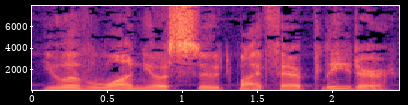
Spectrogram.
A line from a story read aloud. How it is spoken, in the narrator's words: cried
